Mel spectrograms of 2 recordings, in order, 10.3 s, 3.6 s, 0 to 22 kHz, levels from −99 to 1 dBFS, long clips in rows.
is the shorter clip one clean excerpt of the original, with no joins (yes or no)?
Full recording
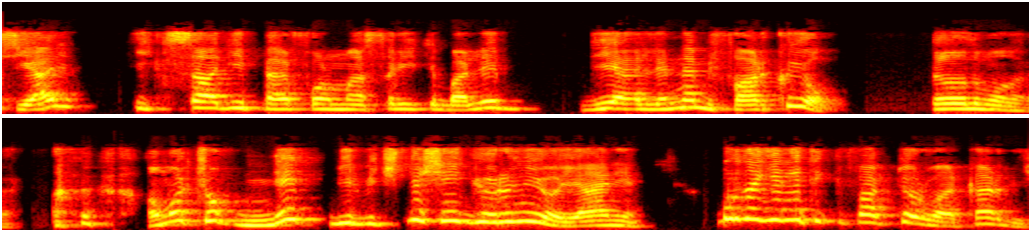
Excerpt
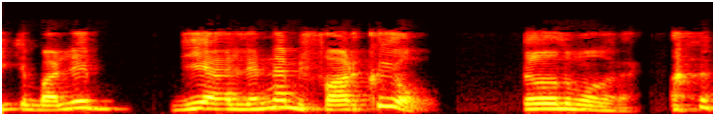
yes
